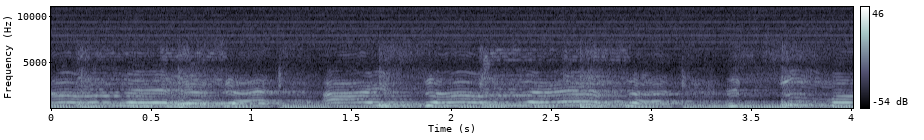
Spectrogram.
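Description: Male vocalist singing a pop song backed by a live band of bass guitar, drums and keyboards.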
